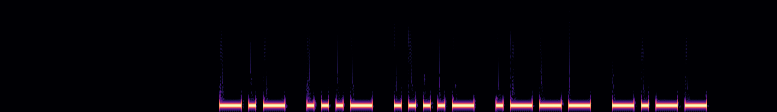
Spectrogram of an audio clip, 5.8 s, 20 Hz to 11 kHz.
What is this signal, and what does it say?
Morse code, heard as a keyed tone, about 22 wpm, 700 Hz. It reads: KV4JY
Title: USA Call Signs - 5 Characters - Repeated 3x - 22wpm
